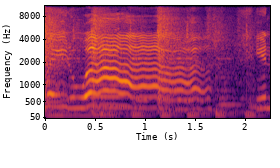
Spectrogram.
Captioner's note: none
